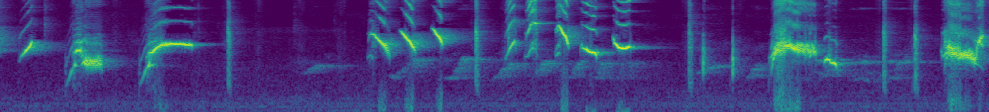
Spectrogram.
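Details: Caged white-rumped shama singing vigorously, a song said to set other shamas singing: rising whistled notes, high buzzy trills and rapid chattering phrases, alternating with short silences and sharp clicks.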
